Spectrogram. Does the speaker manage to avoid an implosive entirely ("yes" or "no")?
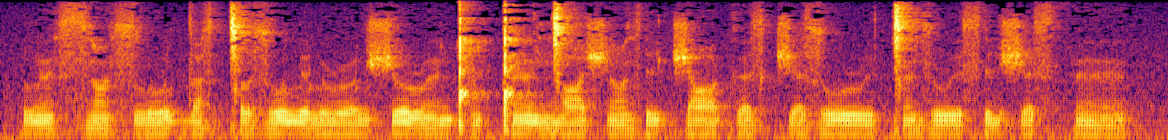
yes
